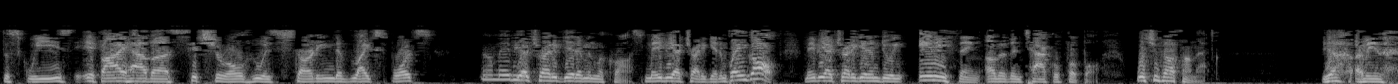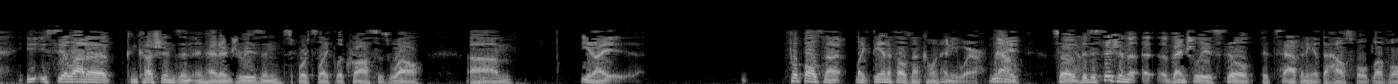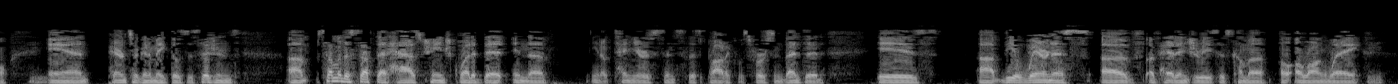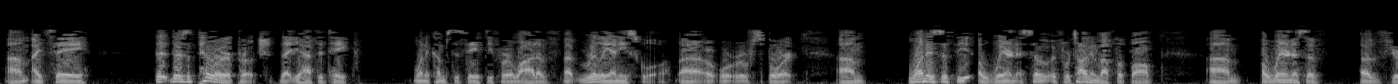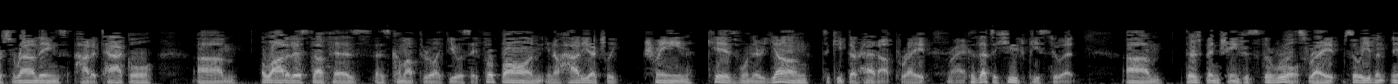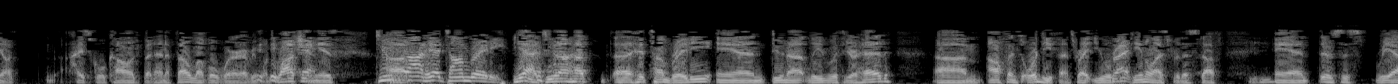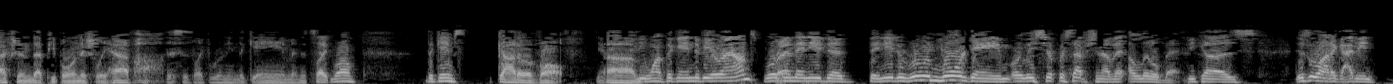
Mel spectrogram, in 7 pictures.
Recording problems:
distortion; heavy; 6 dB below the speech
garbled, watery; badly

